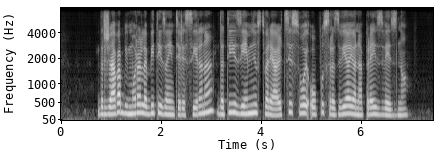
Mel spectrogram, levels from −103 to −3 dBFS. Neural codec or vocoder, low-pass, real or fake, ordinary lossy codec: codec, 16 kHz, 4 kbps, X-Codec, HuBERT features, trained on LibriSpeech; 7.2 kHz; fake; none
